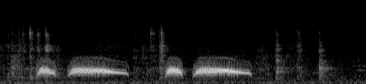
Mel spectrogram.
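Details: Spotted dove luring others to answer with two rounds of cooing, each a brief mellow hoot followed by a drawn-out, slowly falling coo, with light tapping sounds around them.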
